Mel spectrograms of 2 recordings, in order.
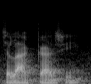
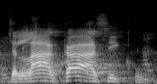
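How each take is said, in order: First: It is said gently and softly. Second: It is said bluntly and forcefully.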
